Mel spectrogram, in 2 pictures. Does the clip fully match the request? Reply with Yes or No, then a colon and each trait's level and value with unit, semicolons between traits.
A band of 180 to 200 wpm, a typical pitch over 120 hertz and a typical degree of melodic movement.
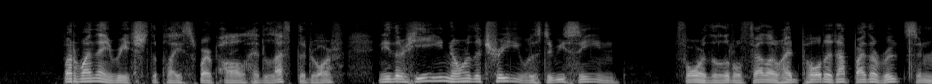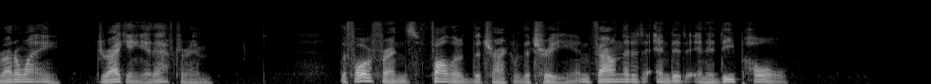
No: average, 185 wpm; low, 100 Hz; average, 4.7 semitones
